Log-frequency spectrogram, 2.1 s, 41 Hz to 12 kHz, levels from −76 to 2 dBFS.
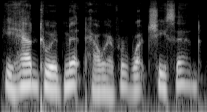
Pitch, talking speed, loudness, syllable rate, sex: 135 Hz, 230 wpm, -16 LUFS, 5.5 syllables/s, male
